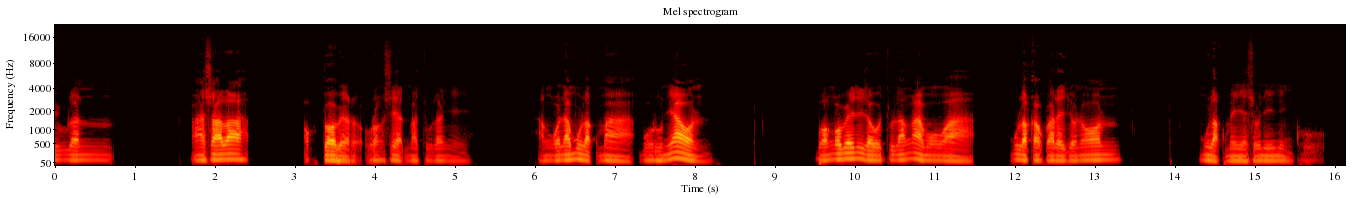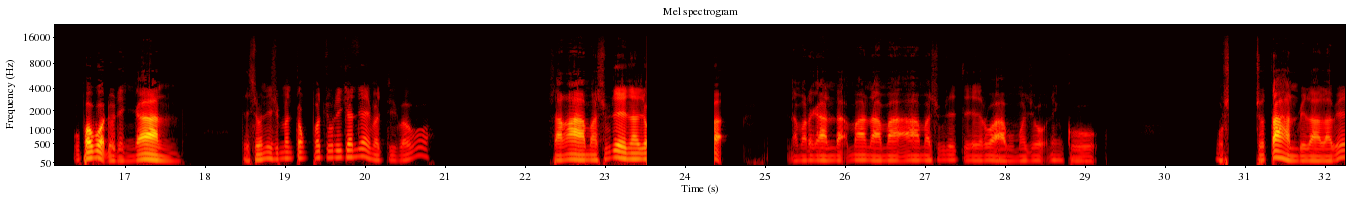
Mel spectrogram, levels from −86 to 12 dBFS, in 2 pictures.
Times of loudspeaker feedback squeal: none

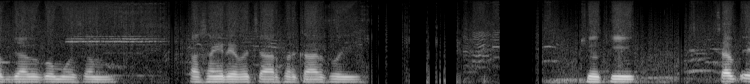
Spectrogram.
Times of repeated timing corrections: none

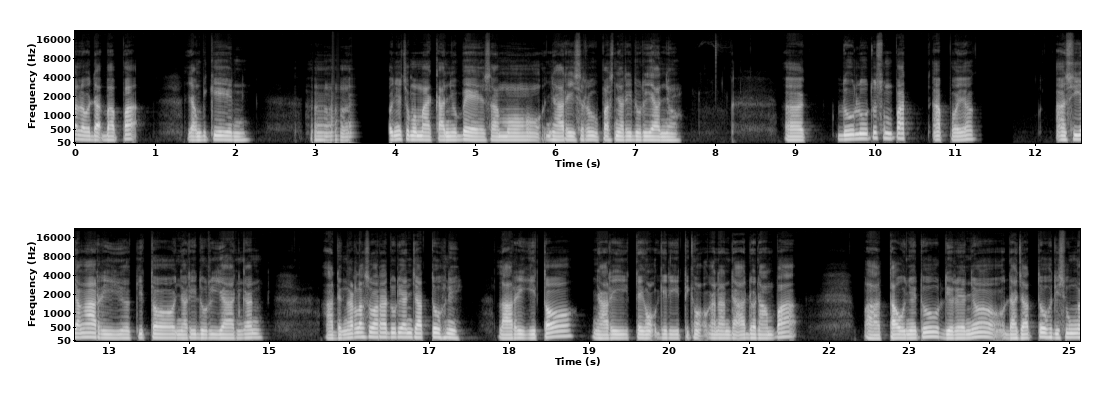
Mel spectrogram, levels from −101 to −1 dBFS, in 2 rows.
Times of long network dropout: 3.45-3.95, 11.33-11.74

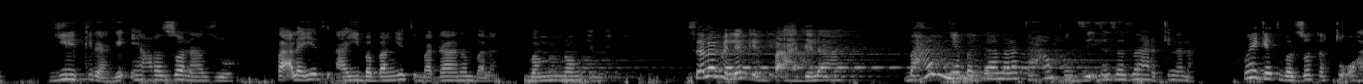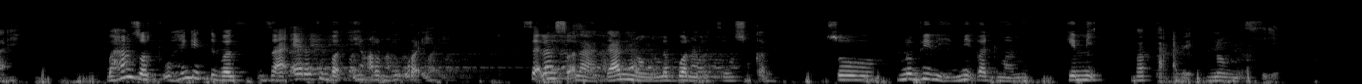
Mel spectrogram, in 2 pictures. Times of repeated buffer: none

